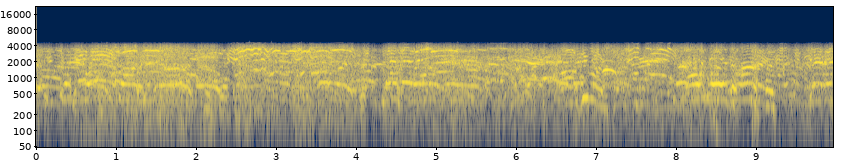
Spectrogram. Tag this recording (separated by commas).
Speech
